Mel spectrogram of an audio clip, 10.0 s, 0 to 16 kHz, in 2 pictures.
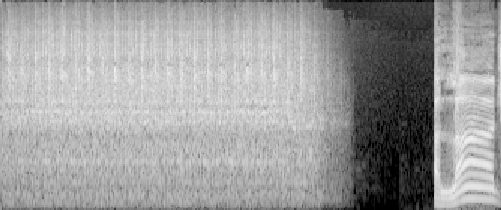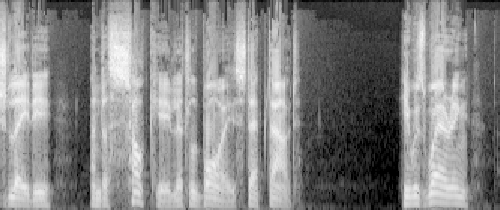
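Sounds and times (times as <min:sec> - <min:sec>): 
motor car driving up and idling: 0:00.0 - 0:03.5
speech: 0:04.4 - 0:08.0, 0:09.0 - 0:10.0.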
